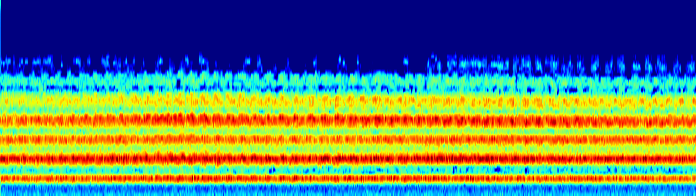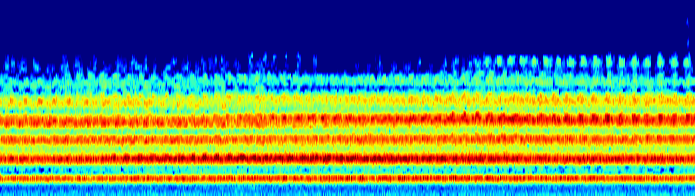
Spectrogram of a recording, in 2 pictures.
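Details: Continuous shrill chorus of higurashi cicadas, bright layered tones holding steady for the full length, with a slight rapid flutter and nothing else audible.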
